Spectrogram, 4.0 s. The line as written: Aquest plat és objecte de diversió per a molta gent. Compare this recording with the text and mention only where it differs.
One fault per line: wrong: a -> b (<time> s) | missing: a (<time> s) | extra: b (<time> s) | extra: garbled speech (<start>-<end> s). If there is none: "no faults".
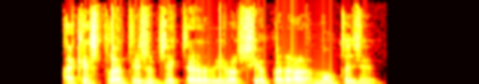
no faults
